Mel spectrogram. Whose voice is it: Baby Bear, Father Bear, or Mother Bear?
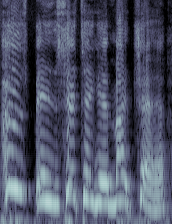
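Baby Bear. It is said in Baby Bear's crying voice.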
